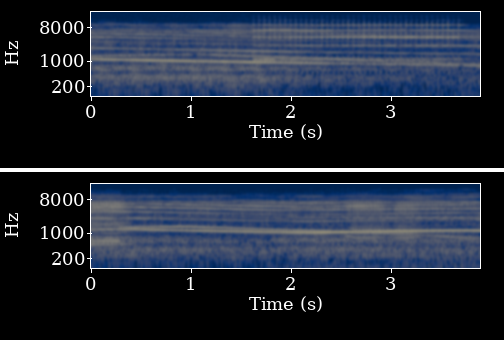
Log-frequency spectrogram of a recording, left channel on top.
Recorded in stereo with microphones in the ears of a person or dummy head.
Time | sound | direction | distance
1.6 | a phone ringing | 60° left (ahead or behind) | 2 m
